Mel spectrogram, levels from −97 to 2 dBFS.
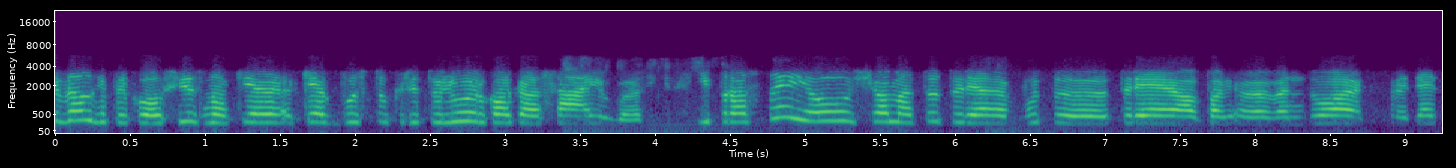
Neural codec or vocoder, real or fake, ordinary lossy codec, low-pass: none; real; Opus, 16 kbps; 5.4 kHz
